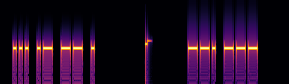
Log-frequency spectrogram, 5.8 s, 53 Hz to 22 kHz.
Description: Morse code, heard as a keyed tone, about 20 wpm, 700 Hz. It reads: SAME GO
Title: Sets of 2 Words - New Word Drill - 20wpm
